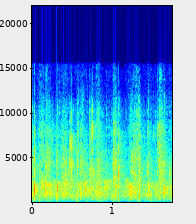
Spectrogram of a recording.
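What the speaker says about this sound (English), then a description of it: "Can we give another round of applause for Ari?" A room of audience members at a temple lunch and presentation applaud warmly, a thick wash of claps with a few sharper hand strikes standing out, steady throughout and without speech.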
